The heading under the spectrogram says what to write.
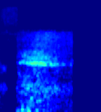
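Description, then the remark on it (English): A short, breathy gulping sound of someone drinking a potion of healing from a bottle, lasting under a second with a hollow, airy tone, heard alone. “That we sound you can hear is me uh, drinking a potion of healing.”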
